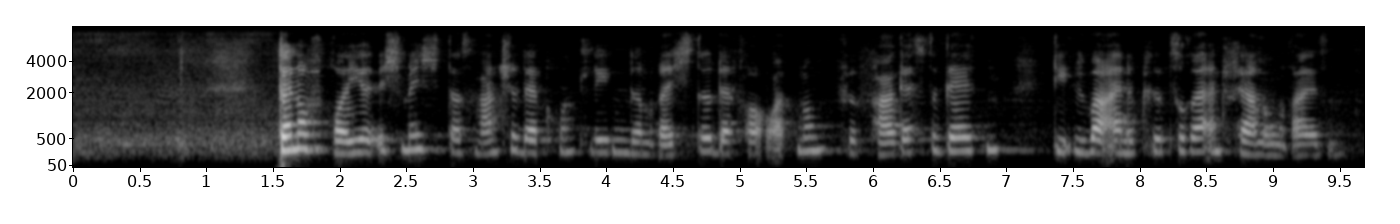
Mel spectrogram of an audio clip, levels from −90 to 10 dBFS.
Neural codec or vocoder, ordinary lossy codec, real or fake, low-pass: codec, 44.1 kHz, 3.4 kbps, Pupu-Codec; none; fake; 7.2 kHz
